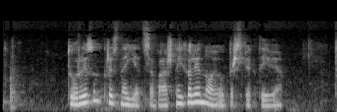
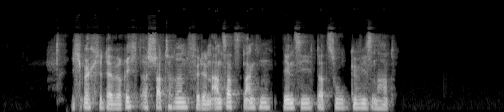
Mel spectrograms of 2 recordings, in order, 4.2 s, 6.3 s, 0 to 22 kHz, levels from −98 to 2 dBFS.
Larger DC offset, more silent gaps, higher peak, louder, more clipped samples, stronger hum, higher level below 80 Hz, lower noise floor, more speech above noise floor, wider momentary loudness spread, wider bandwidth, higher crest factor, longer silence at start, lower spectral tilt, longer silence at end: neither; neither; second, -8 dBFS vs -4 dBFS; about the same, -25 LUFS vs -23 LUFS; neither; neither; about the same, -60 dBFS vs -64 dBFS; second, -62 dBFS vs -87 dBFS; second, 37 dB vs 64 dB; first, 11 LU vs 8 LU; first, 11 kHz vs 9.2 kHz; about the same, 18 dB vs 22 dB; second, 0.05 s vs 0.7 s; about the same, -5.5 dB/octave vs -5.5 dB/octave; second, 0 s vs 1.4 s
